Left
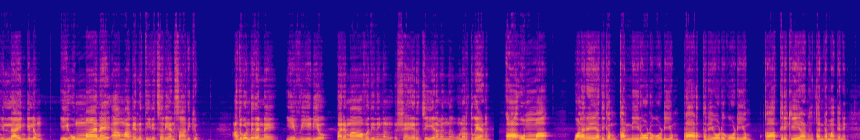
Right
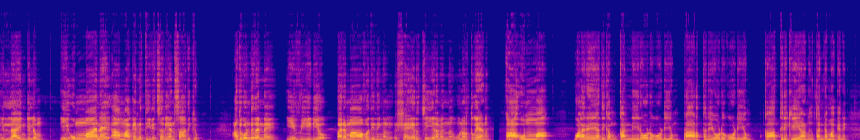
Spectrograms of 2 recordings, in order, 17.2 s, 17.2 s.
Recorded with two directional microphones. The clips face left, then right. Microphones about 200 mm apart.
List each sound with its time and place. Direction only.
0.0 s a man's voice: 15° left (ahead or behind)
1.7 s a man's voice: 20° left (ahead or behind)
4.6 s a man's voice: centre (ahead or behind)
10.1 s speech: 30° left (ahead or behind)
10.5 s speech: 15° left (ahead or behind)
